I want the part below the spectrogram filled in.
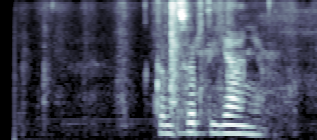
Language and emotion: Russian, neutral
